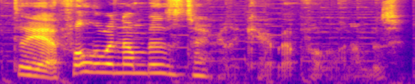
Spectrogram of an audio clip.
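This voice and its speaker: A woman's voice: fairly high pitch, wildly swooping pitch, very fast, fairly bright tone. Casual woman streamer with music behind her. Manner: playful, informal greetings to chat; rambling, easily sidetracked. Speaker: livestreamer. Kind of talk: casual livestream chat.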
